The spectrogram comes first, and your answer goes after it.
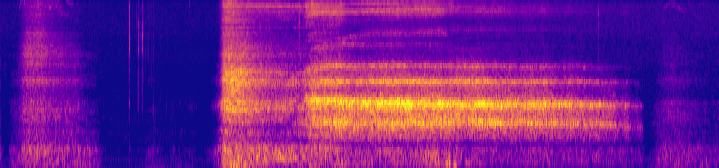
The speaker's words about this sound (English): let's take a deep breath.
